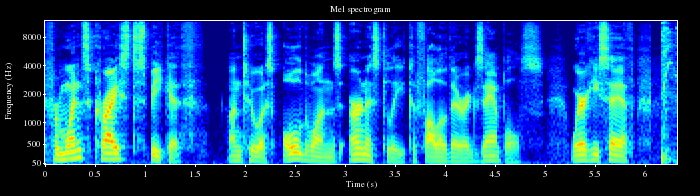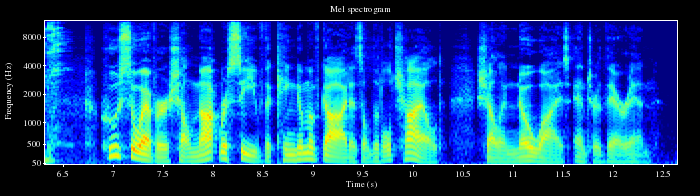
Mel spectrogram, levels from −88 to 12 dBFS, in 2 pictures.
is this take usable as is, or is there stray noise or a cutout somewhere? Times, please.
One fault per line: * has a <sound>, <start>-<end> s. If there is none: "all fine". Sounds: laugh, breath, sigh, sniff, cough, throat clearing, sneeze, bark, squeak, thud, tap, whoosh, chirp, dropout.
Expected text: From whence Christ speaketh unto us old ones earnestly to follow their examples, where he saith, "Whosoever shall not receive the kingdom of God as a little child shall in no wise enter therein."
* has a thud, 6.2-6.6 s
